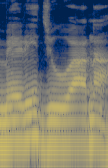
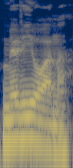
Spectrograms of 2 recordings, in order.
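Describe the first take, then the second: First: মেরিজুয়ানা very slowly with a hard j; hypothetical wrong মেরিজুয়ানা drawn out; wrong pronunciation. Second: মেরিওয়ানা with the j silent, meri-wana; correct pronunciation. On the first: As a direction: sound the j in মেরিজুয়ানা. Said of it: "এরকম উচ্চারণ হওয়া দরকার ছিল". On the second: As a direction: model the right মেরিওয়ানা. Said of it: "এটার উচ্চারণ". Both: Shown as a demonstration.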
